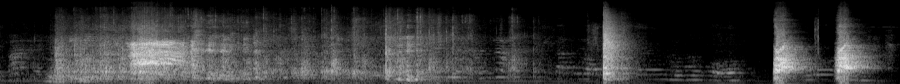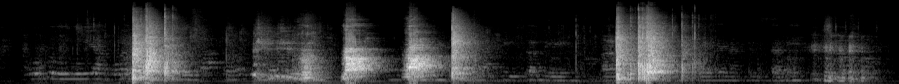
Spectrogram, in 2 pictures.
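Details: Nicholas, an 8-month-old male Shih Tzu, scared of a skateboard: after a stretch of human talking, short sharp barks burst out singly and in pairs through the second half, with quiet gaps between them.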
